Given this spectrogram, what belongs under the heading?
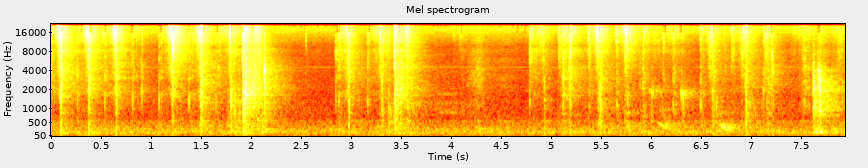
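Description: Tarot cards being shuffled by hand, giving repeated close, crisp riffling and slapping bursts in an irregular rhythm across the whole stretch, with no talking.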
